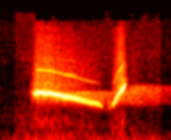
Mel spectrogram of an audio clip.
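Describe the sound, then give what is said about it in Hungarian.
A loud, clear shepherd's whistle rings out alone: a long note sliding downward, then a quick sharp upward flick, like a calling signal, fading off afterward. “De ha azért füttyentenék egyet juhászok módjára, mindjárt előjönne szívem fájdalmára.”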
